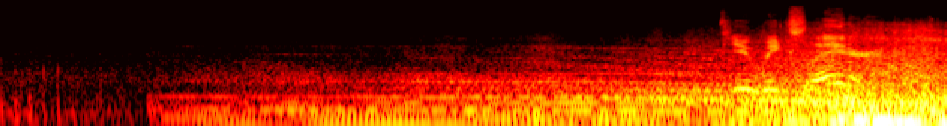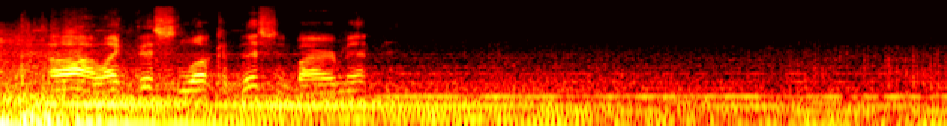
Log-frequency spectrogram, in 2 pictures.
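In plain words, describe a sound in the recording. A propeller plane drones low overhead and roars past.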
